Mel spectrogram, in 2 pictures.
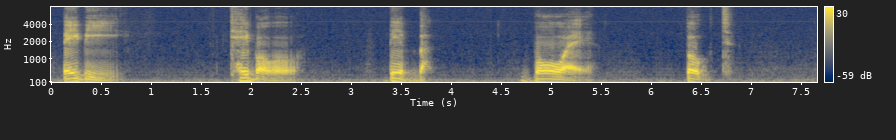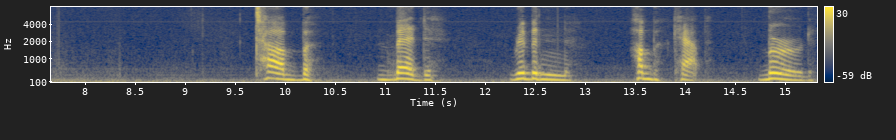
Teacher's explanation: Play this on the springing away from contact, not by pressing the lips together. You'll feel a gentle voiced pulsation on the lips like a delicate, crisp tap. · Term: drum beat B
